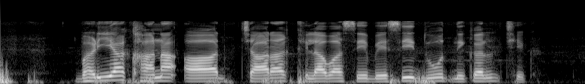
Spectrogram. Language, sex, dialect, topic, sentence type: Magahi, male, Northeastern/Surjapuri, agriculture, statement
